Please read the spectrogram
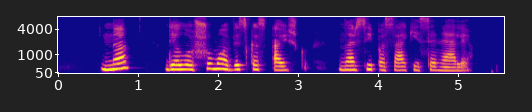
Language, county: Lithuanian, Alytus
